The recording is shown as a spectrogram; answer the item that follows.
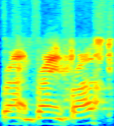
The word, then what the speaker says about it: Brian Frost: the record you may begin my name is brian frost b-r-i-a-n f-r-o-s-t good morning i urge you to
